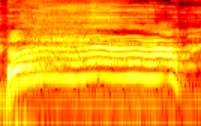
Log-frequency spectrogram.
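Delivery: very high mock scream; imitated war cry. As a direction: shriek like a tiny penguin charging. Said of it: "the one on his right goes".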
